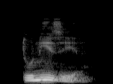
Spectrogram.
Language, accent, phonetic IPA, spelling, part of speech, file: Catalan, Valencia, [tuˈni.zi.a], Tunísia, proper noun, LL-Q7026 (cat)-Tunísia.wav
- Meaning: Tunisia (a country in North Africa)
